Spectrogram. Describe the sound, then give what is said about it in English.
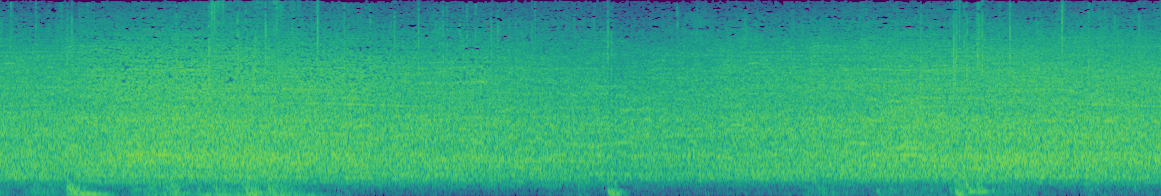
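A wrestling suplex slam lands on the ring mat with deep, heavy thuds, a few spaced impacts rising out of a constant loud crowd roar that fills the whole scene. “goes to pick up Luger. And hits him with a suplex.”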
